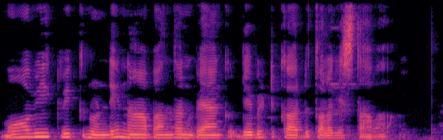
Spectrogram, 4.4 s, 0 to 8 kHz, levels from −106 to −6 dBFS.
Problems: low volume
